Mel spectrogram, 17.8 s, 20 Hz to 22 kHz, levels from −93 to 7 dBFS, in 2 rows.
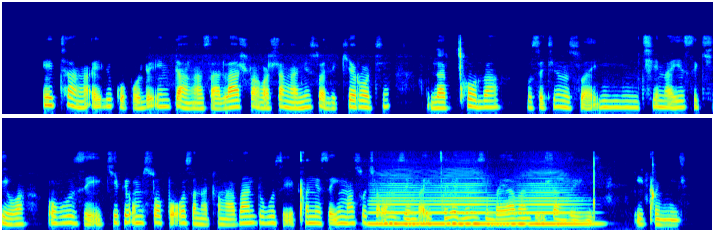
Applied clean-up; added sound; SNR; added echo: neural mask model RNNoise.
